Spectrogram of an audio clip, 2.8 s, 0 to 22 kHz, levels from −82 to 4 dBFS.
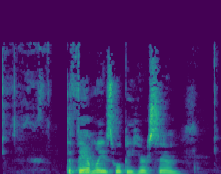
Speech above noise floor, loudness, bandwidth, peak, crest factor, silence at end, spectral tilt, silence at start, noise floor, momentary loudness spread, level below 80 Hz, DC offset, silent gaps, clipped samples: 28 dB; -19 LUFS; 17 kHz; -2 dBFS; 18 dB; 0.5 s; -3.5 dB/octave; 0.5 s; -46 dBFS; 12 LU; -64 dBFS; under 0.1%; none; under 0.1%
